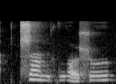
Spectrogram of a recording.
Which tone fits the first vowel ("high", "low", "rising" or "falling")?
falling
